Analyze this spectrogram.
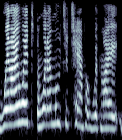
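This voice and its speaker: The speaker is a woman. Her intonation is lively. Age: 70s. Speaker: retirement coach. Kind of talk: interview. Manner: energetic.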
